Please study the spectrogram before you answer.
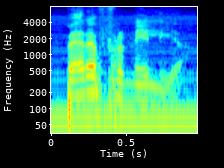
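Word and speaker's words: paraphernalia: से कहते हैं कि बड़ा प्यारा शब्द है पैराफरनेलिया उच्चारण है पैर ए पैर आफ ऑल समा जाता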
